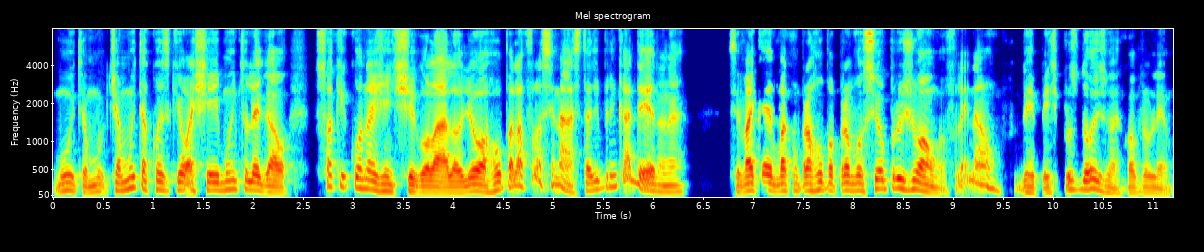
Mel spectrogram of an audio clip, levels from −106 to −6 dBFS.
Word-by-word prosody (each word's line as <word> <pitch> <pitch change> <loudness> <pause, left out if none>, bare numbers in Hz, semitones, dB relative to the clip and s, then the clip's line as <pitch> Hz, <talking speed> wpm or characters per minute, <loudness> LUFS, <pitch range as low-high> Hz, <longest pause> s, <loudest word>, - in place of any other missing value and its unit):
Muita 125 -4 -2
mu 115 +3 -3
tinha 135 - -2
muita 180 +6 0
coisa 145 -4 -2
que 145 - -6
eu 145 - +5
achei 140 -1 +1
muito 150 +2 -3
legal. 110 -9 +2 0.2
Só - - -3
que, 195 -1 -4
quando 180 -3 -1
a 145 - +3
gente 125 -2 -1
chegou 110 -4 +2
lá, 100 -2 +5
ela 100 +1 +3
olhou 115 +5 +4
a 110 - +4
roupa, 140 +2 0
ela - - +1
falou - - -7
assim: - - -5
"Ah, - - 0
você - - -8
tá 130 - 0
de 150 - -2
brincadeira, 170 - 0
né, 110 0 -5 0.4
você - - -6
vai 130 - +6
que 140 +1 +2
vai 130 +2 +3
comprar 130 0 0
roupa 140 0 0
pra 135 +2 +1
você 135 +5 0
ou 160 - +1
para 175 - -3
o - - +5
João?". 135 - +2
Eu - - -10
falei: 275 +4 -8
"Não, 190 - -4
de 105 - -6
repente, 95 -1 -5
para - - -5
os 150 - -2
2, 150 -4 +2
ué, 85 -5 -5
qual 100 - -3
o - - -14
problema?". 95 -5 -5
130 Hz, 290 wpm, -25 LUFS, 110-150 Hz, 0.4 s, vai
